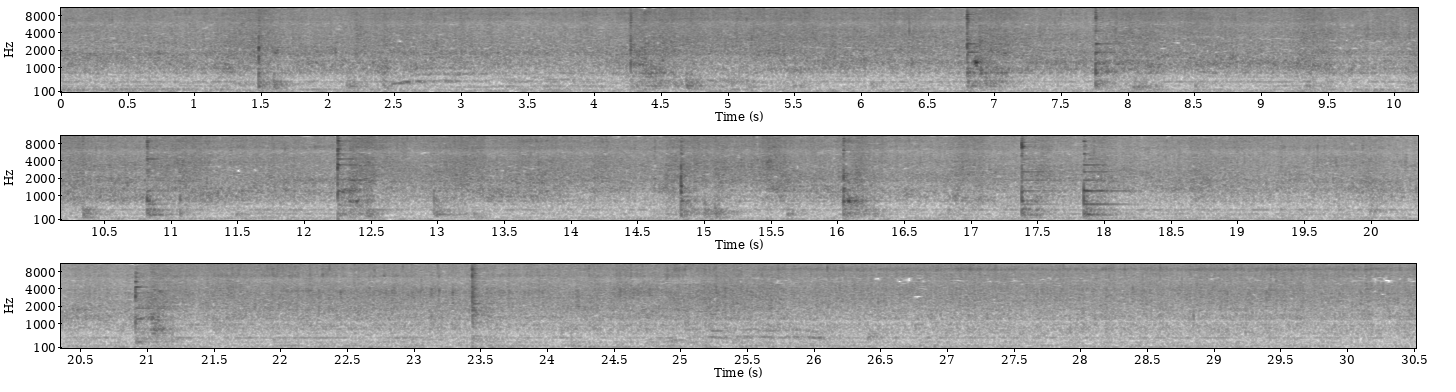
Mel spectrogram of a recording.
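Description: Chicken pieces sizzling as they fry in thick masala in a metal pan, with a steel spoon scraping and knocking against the pan as they are stirred and turned. The clatter of stirring comes in scattered strokes and stops about three quarters of the way through, leaving the steady sizzle.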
